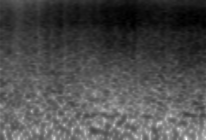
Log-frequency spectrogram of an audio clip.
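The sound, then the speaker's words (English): Ocean waves in a storm pounding a sailboat, heard as a loud, continuous roar of churning water and wind noise with no separate crashes standing out. “Another colossal wave crashes down on him. Tangled in the rope, Truman lies face up near the steering wheel and part of the sail. Kristoff stares with a stony expression. A wave knocks the boat on its side.”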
